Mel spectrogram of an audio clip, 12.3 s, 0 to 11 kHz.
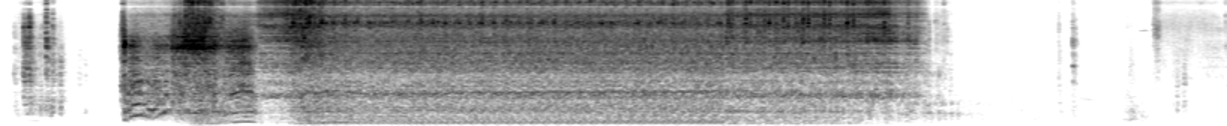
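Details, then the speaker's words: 1970 International Harvester 1200D 4x4 pickup, long-sitting: starter cranks evenly about eight seconds, never fires; no fuel reaching filter, fuel pump issue suspected, later switched to gravity feed. "still nothing so looks like we have a fuel pump issue"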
